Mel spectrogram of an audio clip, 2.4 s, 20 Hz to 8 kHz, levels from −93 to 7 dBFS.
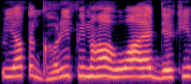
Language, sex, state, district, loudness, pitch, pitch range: Hindi, male, Bihar, Araria, -13 LUFS, 300 Hz, 275-310 Hz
